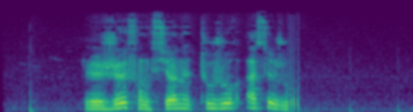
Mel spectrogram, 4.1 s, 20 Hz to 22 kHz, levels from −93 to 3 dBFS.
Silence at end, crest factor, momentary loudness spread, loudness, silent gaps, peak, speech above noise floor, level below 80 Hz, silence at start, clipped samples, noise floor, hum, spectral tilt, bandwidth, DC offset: 1.25 s; 18 dB; 10 LU; -18 LUFS; none; -2 dBFS; 43 dB; -58 dBFS; 0.85 s; under 0.1%; -60 dBFS; none; -6 dB/octave; 13.5 kHz; under 0.1%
